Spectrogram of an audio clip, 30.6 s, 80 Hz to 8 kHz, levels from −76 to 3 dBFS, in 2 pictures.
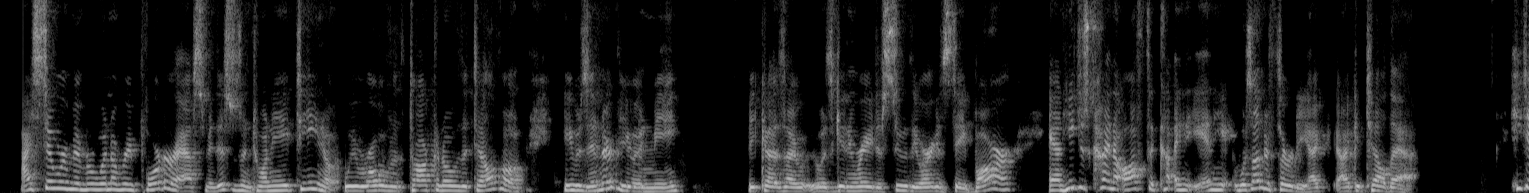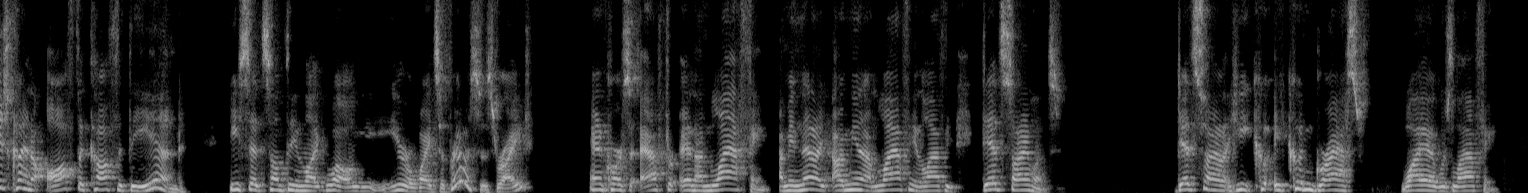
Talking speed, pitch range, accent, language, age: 195 wpm, 195-255 Hz, American, English, 50-69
